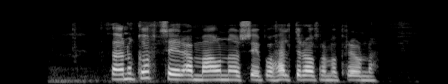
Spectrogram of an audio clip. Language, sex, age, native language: Icelandic, female, 30-39, Icelandic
